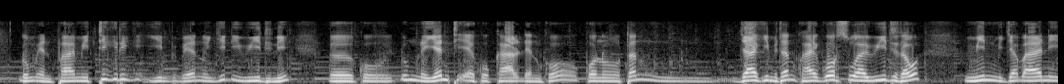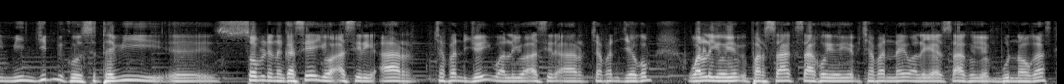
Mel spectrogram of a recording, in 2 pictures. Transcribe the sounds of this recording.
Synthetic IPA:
ɗumɛnpamitiɡɾiɡjimɓɛɓɛnɔɲd͡ʒiɗiwidini | kɔɗumnajantiɛkɔka̰lɗɛ̰nkɔkɔnɔtan | d͡ʒakimitankɔhajɡɔɾsuwawiditawa | minmid͡ʒaɓanimind͡ʒiɗmikɔsitawi | sɔblɛnaŋɡasɛjɔʔa̰siɾiʔaɾ | t͡ʃapandid͡ʒojwalːajɔasiɾiaɾt͡ʃapandid͡ʒɛɡɔm | walːajɔjɔɓɛpaɾsaksakɔjɔjɔɓɛt͡ʃapannajwalːajsa̰kɔjɔ̰ɓɛbunːawɡas

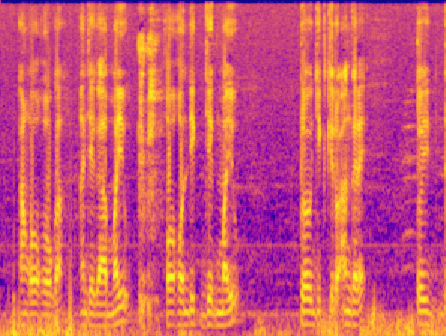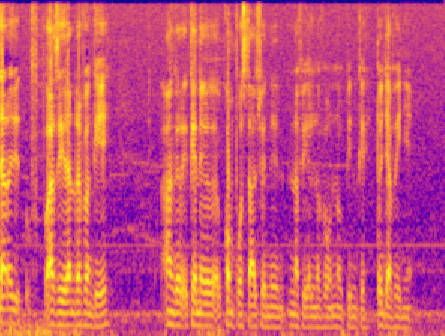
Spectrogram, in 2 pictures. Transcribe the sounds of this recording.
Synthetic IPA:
aŋɡoxoɡaaɲɟeɡamajuxoxondik̚d͡ʒeɡmaju | toɟikːiɾo̰ʔaŋɡɾetodaɾafas̬iɾanɾefaŋke | a̰ŋɡɾekenekompostalsonenafielnafnopinketoɟafeɲe

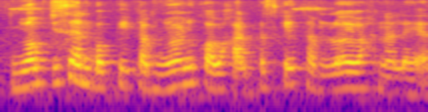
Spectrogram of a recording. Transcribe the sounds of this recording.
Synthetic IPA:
ɲɔːmt͡ʃisɛnbɔpːitɐmɲɔːmɲikɔbɐxɐl̚pɐskɛtɐmlɔːjwɐxnɐlɛj̰

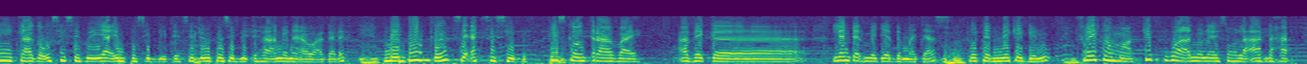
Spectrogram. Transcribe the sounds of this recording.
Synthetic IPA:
ikaɡɐosisefjainposibilitesetuinposibilitexaandɔnajawaɡɐdɛfmediɾkəsɛʔaksesiblpwiskɔntɾavaj | ʔavɛk | lɛntɛrmɛɟɛrdəmacaskotɛnmɛkɛɡenufɾekamãkepkukaɐndɔnajsɔhlaʔandɐxɐr

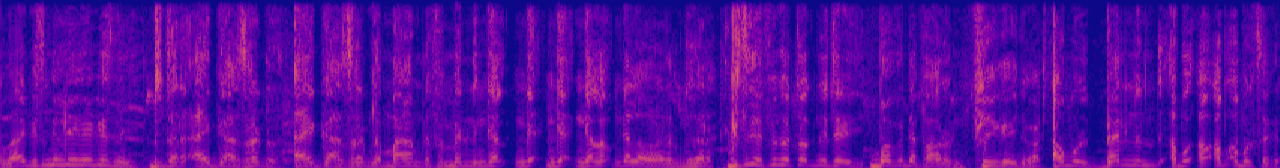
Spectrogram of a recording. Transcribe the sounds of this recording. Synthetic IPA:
waːɡis̬iɡiliŋɡaɡis̬nidudaɾaajiɡas̬ɾaɡlaajiɡaz̬ɾaklamalamdafamenŋɡŋŋɡlŋɡalawɾadudaɾaɡis̬iɡefiŋɡatoɡnit̬ed͡ʒibofidapaːɾonfiŋɡaiɲiwatamulbenamulsakɾi

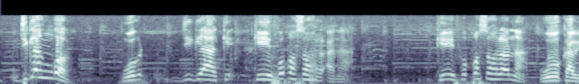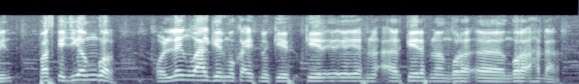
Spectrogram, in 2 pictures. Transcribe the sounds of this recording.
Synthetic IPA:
d͡ʒiɡaŋːɡɔɾ | wod͡ʒiɡakkefopasɔhla̰na̰ | kefopasɔhlana̰wokawin | pasked͡ʒiɡaŋŋːɡɔɾ | ɔlɛŋwaɡeɾŋɡɔkaitnokːkːfnakeɾɛfnaŋɡɔɾŋɡɔɾaɦaɗa̰ɾ

